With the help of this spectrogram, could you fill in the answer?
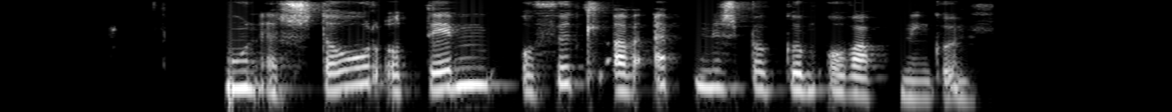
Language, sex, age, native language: Icelandic, female, 30-39, Icelandic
